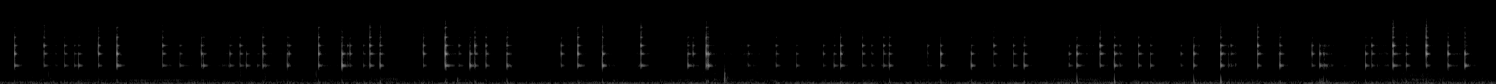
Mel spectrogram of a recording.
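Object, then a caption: Shallow terracotta pot saucer. A round, shallow, plate-sized terracotta pot saucer is tapped with long nails in quick, uneven bursts of light clicks. Each tap gives a bright, bell-like ring with clear tones around 900 Hz, 1.6 kHz and 2.4 kHz that fade almost at once, sounding like a wind chime.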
